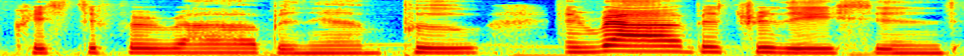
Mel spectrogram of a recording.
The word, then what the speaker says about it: Robin: I'm sorry shinka but I think you're mispronouncing Robin isn't it Christopher Robin isn't that how you say it until how say Christopher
